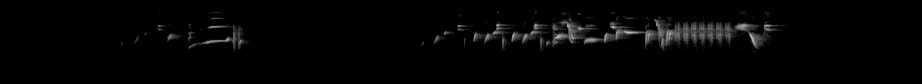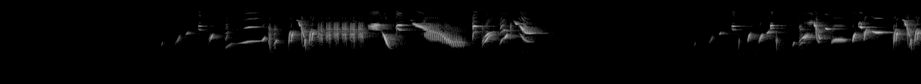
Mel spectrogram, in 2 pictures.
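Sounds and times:
bird twittering chirps: 1.2s - 2.5s, 4.2s - 7.8s, 10.8s - 14.7s, 16.2s - 18.4s.

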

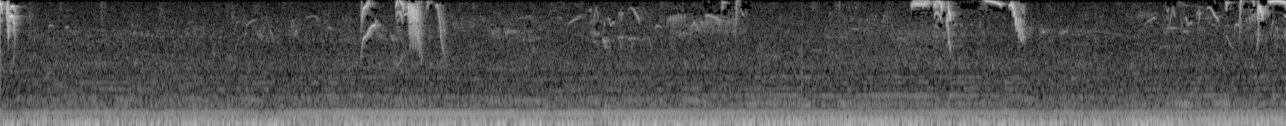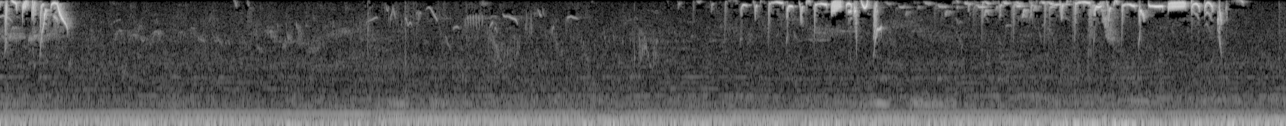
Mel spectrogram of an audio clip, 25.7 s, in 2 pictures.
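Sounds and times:
bird twittering song: 0.0s - 25.7s
low hum: 0.0s - 25.7s.

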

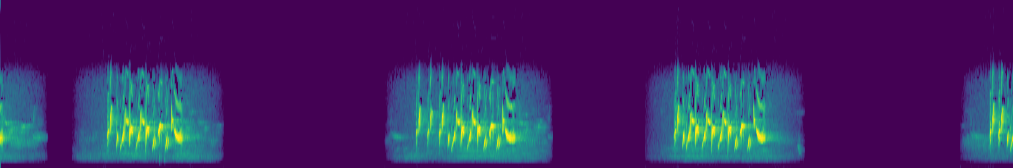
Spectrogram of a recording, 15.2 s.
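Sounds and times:
birds chirping and twittering: 0.0s - 0.7s, 1.5s - 3.4s, 5.9s - 8.3s, 10.1s - 11.8s, 14.5s - 15.2s.

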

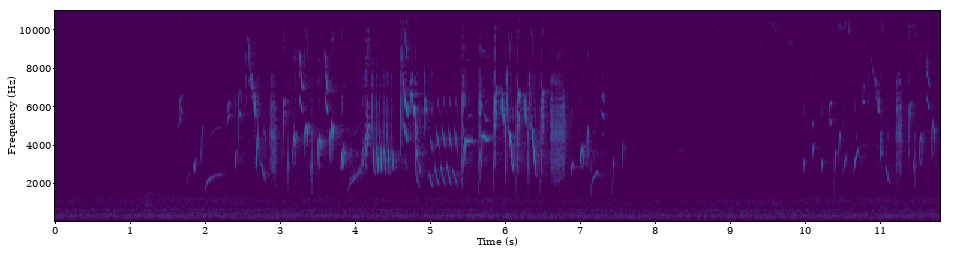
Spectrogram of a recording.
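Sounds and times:
bird twittering chirps and trills: 1.6s - 8.6s, 10.0s - 11.7s.

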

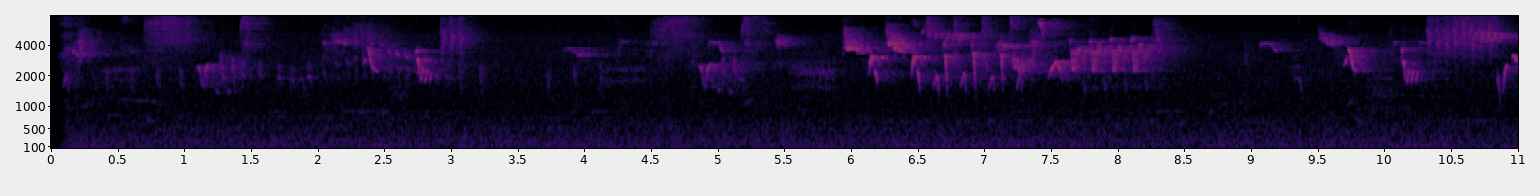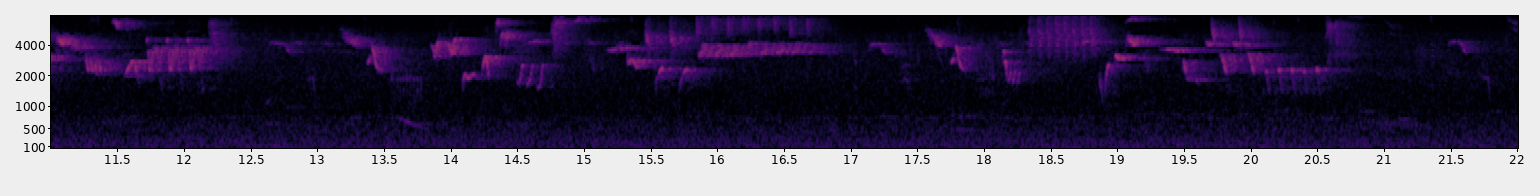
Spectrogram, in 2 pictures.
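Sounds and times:
bird chirping: 0.1s - 22.0s.

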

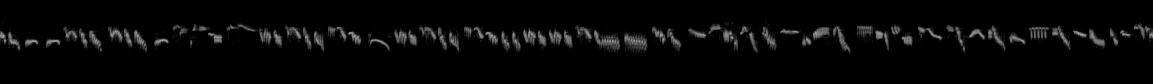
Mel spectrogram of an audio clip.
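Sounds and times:
Eurasian skylark singing: 0.0s - 11.5s.

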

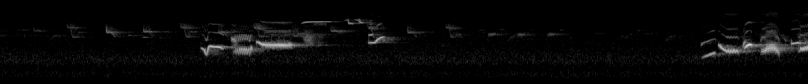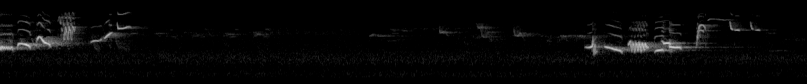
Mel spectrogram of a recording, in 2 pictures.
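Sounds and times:
bird calling: 2.0s - 4.0s, 7.0s - 9.4s, 13.9s - 15.8s.

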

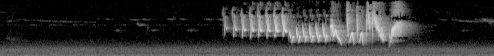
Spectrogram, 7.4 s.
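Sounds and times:
common chaffinch singing: 1.7s - 7.4s.

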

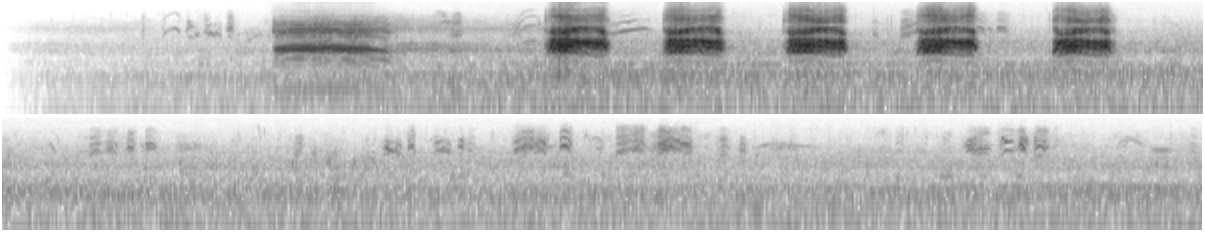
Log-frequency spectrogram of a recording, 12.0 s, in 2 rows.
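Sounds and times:
bird cawing: 1.4s - 5.6s.

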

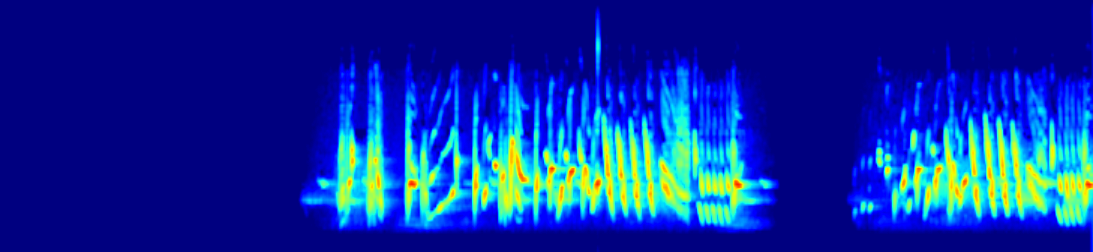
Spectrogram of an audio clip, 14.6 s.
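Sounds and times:
bird chirping and trilling: 4.1s - 10.4s, 11.4s - 14.5s.

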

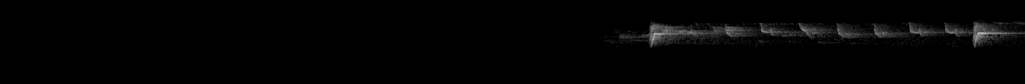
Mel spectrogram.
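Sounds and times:
bird chirping in rapid high sharp trilling runs: 6.0s - 10.2s.

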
